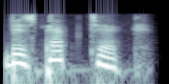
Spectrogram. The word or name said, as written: dyspeptically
